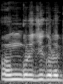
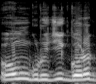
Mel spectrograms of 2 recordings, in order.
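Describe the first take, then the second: First: The words are recited quickly and run together. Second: The words are recited slowly and clearly. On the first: This is how it should be done in practice. "ऐसे ही बोलना पड़ेगा तुम्हें भी तेज तेज" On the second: It is said so the listener can follow. "मैंने आराम से इसलिए बोला ताकि तुम समझ सको"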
